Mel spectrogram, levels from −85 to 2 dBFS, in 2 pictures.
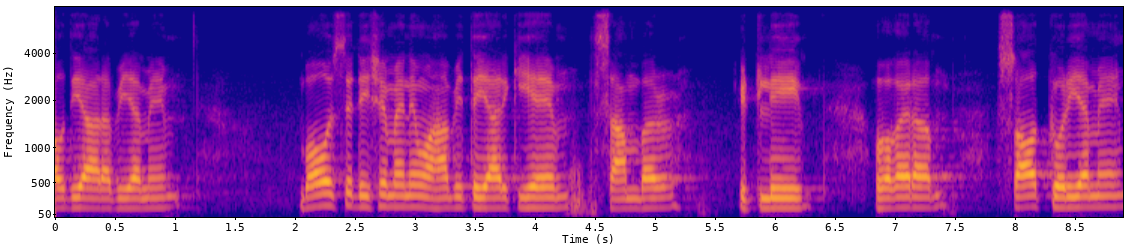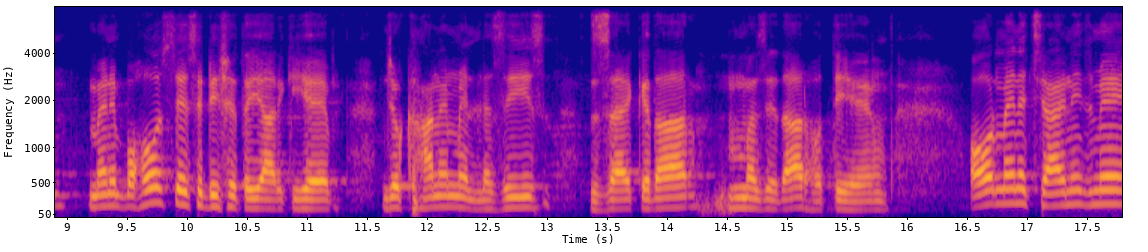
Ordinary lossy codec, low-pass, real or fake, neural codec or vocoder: Opus, 32 kbps; 7.2 kHz; real; none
